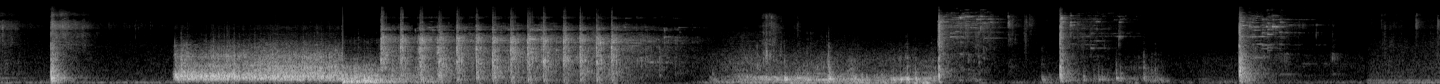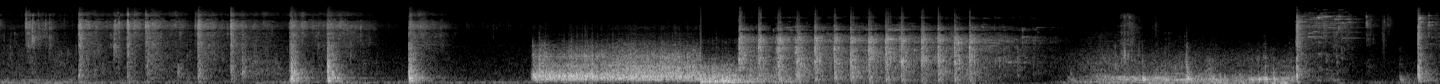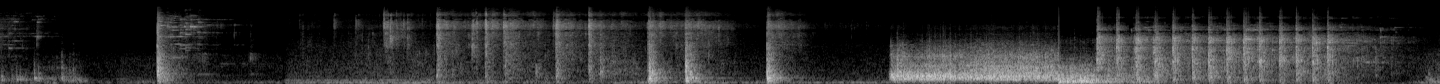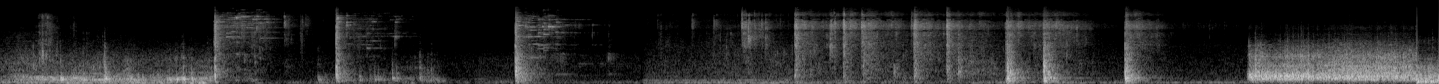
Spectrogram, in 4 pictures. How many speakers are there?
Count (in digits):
0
